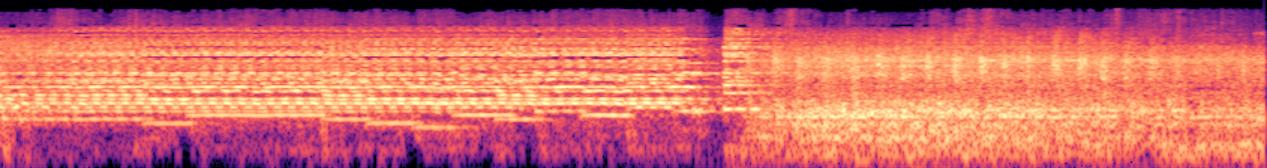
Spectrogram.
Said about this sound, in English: It's so dark here. This is just a way station. The train only stopped here to let us off. Otherwise, it goes right through.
